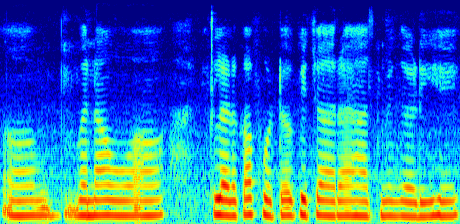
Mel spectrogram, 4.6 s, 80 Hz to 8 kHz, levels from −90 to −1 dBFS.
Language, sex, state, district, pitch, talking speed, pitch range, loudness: Hindi, female, Madhya Pradesh, Dhar, 195 Hz, 155 wpm, 190-200 Hz, -16 LUFS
